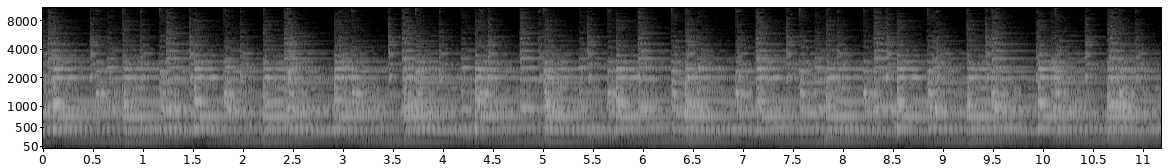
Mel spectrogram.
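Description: Church bells ring in a rapid, steady peal with long ringing tones.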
